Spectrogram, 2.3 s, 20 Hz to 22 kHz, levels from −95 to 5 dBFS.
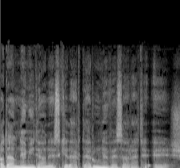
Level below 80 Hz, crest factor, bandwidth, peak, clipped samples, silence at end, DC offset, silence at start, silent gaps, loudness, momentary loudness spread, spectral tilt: -28 dBFS; 16 dB; 13 kHz; 0 dBFS; under 0.1%; 0 s; under 0.1%; 0 s; none; -18 LUFS; 14 LU; -6 dB/octave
